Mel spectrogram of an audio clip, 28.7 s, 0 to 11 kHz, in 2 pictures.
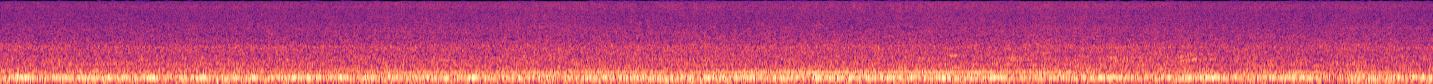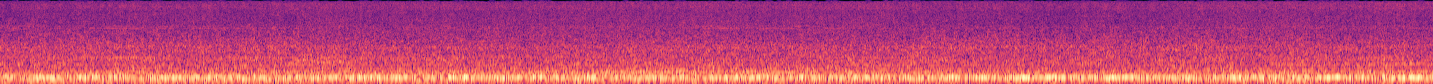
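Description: DP-WR-85 plastic film recycling machine, with its shredder and pelletizer, running: a loud, steady machine drone with a strong low hum.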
